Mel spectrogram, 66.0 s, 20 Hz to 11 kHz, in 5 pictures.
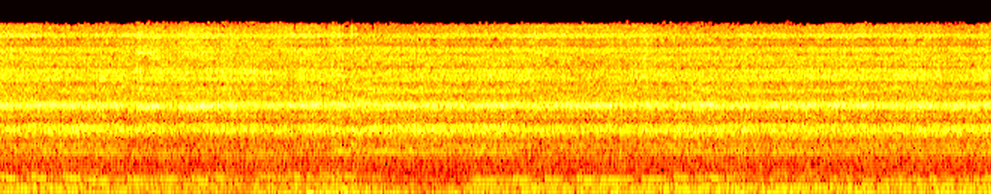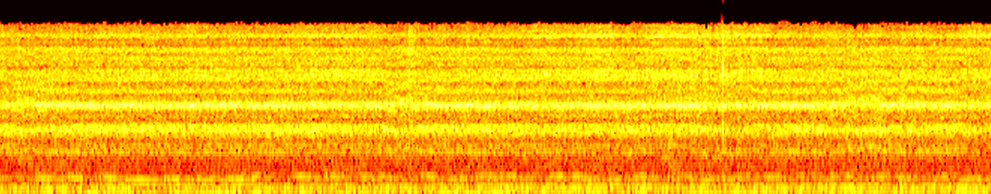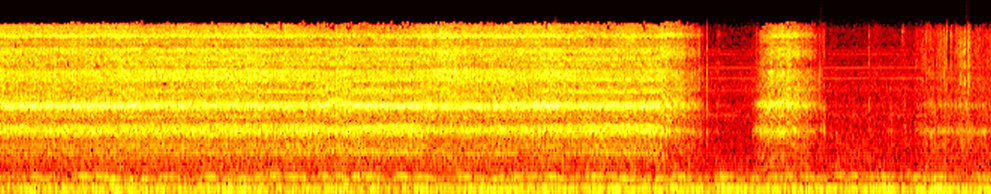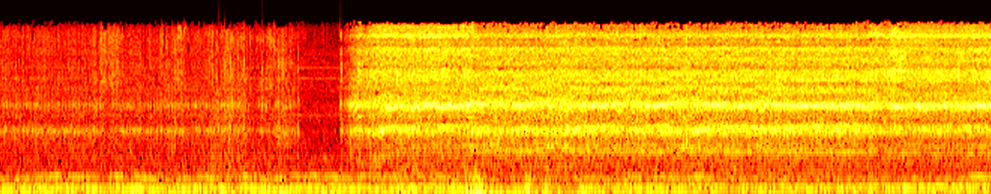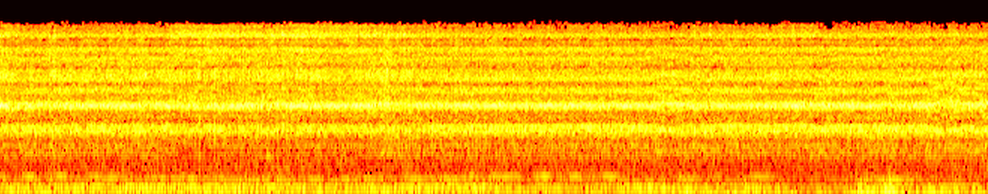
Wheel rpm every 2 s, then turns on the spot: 160, 160, 160, 160, 160, 160, 160, 160, 160, 160, 160, 160, 160, 160, 160, 160, 160, 110, 20, 10, 20, 10, 110, 160, 160, 160, 160, 160, 160, 160, 160, 160, 160.
38-44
